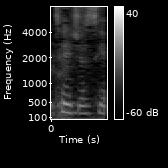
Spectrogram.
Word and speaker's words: Tejas: It was how do you pronounce it? Tejas? Is that Texas? – Tejas, yeah. Tejas. – I just assume that it's like a Spanish kind of JH kind of sound.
